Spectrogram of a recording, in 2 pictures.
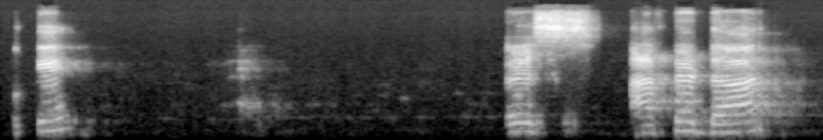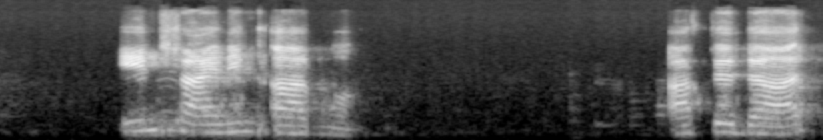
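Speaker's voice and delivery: usual speaking voice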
